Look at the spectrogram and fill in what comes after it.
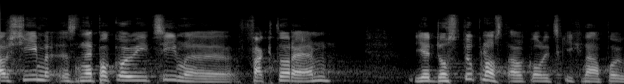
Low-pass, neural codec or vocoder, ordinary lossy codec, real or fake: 10.8 kHz; codec, 44.1 kHz, 7.8 kbps, Pupu-Codec; AAC, 48 kbps; fake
